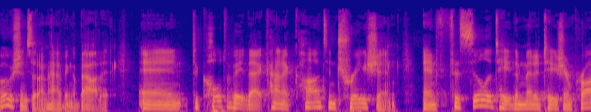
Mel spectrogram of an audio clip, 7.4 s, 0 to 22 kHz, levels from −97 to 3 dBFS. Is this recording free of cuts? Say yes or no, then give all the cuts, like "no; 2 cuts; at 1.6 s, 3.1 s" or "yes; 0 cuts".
yes; 0 cuts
